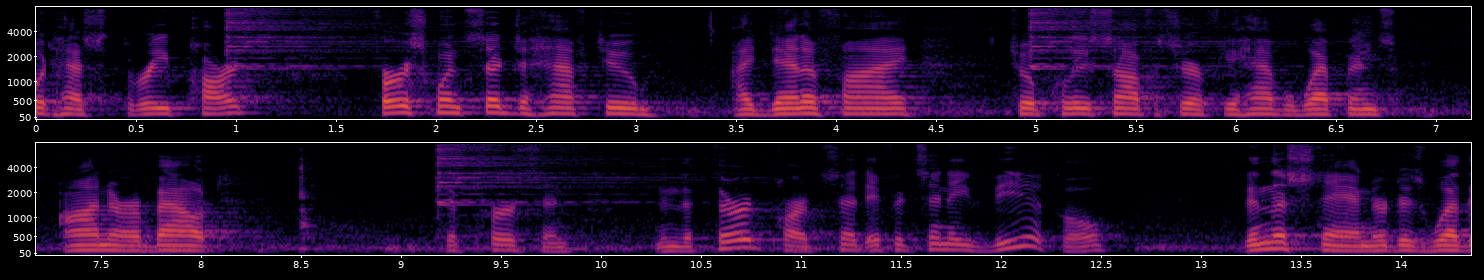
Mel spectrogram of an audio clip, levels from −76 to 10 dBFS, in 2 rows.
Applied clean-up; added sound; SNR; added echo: none; Crash cymbal / Hi-hat; 19 dB; none.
